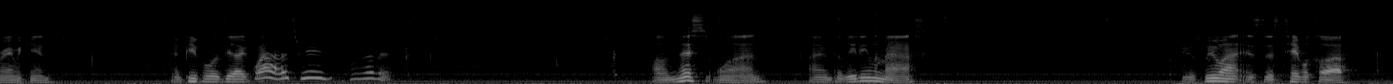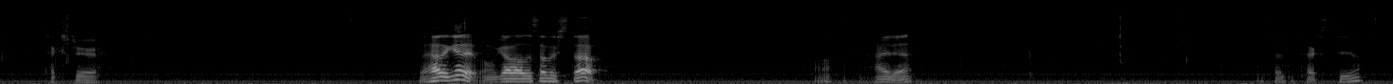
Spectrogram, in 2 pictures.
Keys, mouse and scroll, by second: 2.3 click, 3.0 scroll, 3.7 click, 4.2 shift+click, 5.3-5.8 scroll, 7.2 click, 8.4 click, 9.5 right click, 11.1 click, 13.3-14.0 scroll, 14.0 ctrl+t, 16.3 middle click, 17.4 click, 18.7 Return, 19.6 click, 22.4 click, 22.8-25.1 scroll, 25.7 click.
